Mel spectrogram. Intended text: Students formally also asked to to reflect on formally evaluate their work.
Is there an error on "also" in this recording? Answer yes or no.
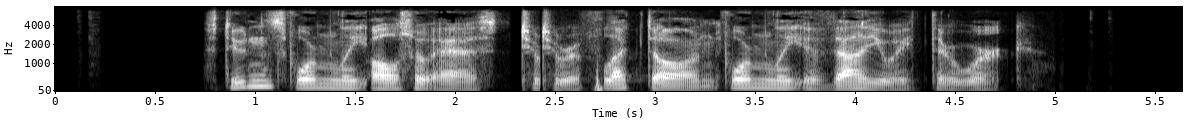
no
